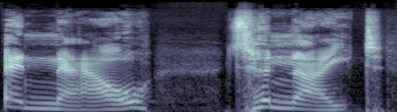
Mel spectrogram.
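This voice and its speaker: Gothic audiobook role: hysterical, tormented aristocrat madman, sharp-edged, dry close sound, gibbering with dread. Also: lively intonation, very slow, no echo, heavily acted. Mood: haunted, gleeful dread. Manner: gibbering low murmurs breaking into shrieks. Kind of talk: dramatic gothic audiobook character.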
